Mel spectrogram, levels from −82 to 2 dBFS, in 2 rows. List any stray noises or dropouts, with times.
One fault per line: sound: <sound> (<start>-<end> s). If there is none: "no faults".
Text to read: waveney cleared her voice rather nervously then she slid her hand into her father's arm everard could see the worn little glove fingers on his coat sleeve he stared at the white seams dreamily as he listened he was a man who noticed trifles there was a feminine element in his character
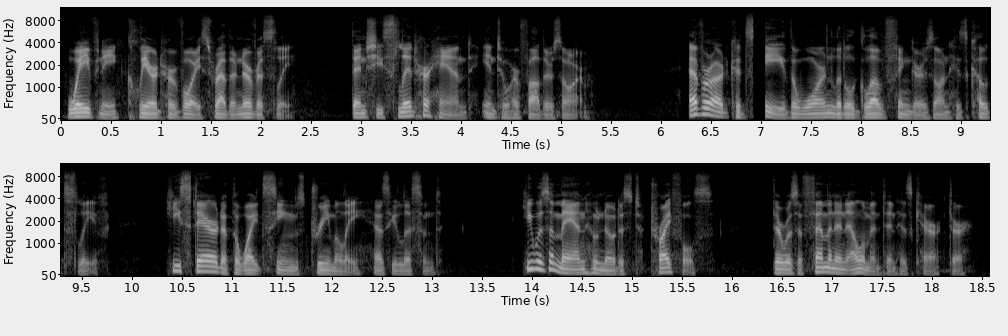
sound: dropout (6.9-7.0 s)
